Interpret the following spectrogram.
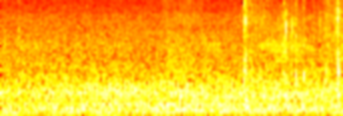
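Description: Faint steady outdoor background hiss with no distinct sound, and a light tap about one and a half seconds in.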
